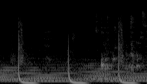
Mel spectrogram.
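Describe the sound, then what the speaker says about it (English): Liquid poured into a seitan wheat-gluten dough mixture gives three close, evenly spaced glugging drops that fall quickly in pitch. "Add the liquid."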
